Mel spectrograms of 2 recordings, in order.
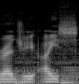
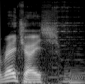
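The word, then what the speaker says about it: Regice: of fire place the regie ice on or reg ice however you want to pronounce it on the pedestal there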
